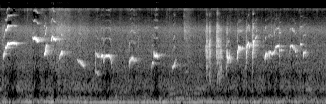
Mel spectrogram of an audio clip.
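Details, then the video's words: Sumatran greater green leafbird singing vigorously in the rainy season: descending whistled notes repeated at a quick pace, followed by a rapid rattle of clicks and bright chirps. "MUSIM HUJAN CUCAK HIJAU SUMATRA MASIH BISA GACOR"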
